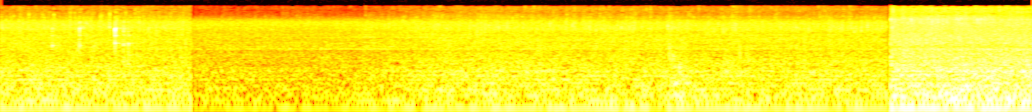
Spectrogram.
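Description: Thick masala gravy with fried fish pieces simmering in a frying pan, a faint steady sizzling hiss.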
